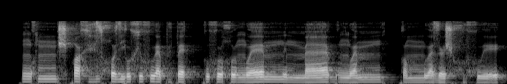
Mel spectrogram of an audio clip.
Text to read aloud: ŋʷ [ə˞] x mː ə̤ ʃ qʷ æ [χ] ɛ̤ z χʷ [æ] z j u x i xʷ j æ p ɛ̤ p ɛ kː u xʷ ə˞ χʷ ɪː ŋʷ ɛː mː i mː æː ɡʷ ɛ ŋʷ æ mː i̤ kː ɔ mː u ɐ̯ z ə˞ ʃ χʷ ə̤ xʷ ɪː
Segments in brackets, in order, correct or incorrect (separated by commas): incorrect, incorrect, correct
